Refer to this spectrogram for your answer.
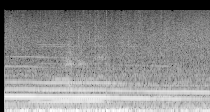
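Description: A Siberian Husky howls in long, steady tones that slowly drop in pitch, with a second voice joining.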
